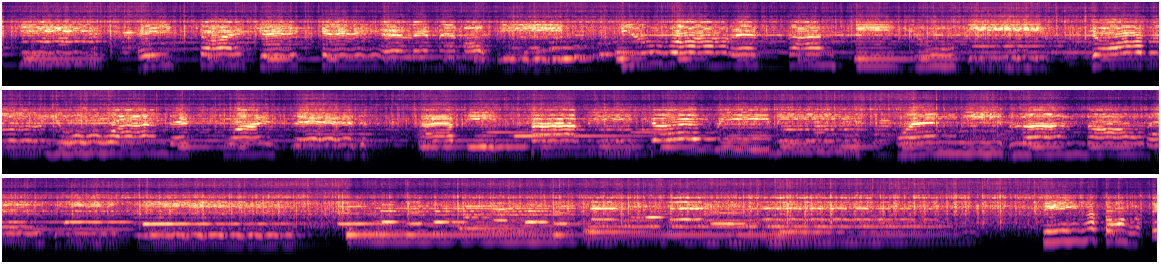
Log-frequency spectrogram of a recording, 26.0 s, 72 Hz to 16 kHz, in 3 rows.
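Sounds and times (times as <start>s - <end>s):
small orchestra on old gramophone: 0.0s - 26.0s.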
